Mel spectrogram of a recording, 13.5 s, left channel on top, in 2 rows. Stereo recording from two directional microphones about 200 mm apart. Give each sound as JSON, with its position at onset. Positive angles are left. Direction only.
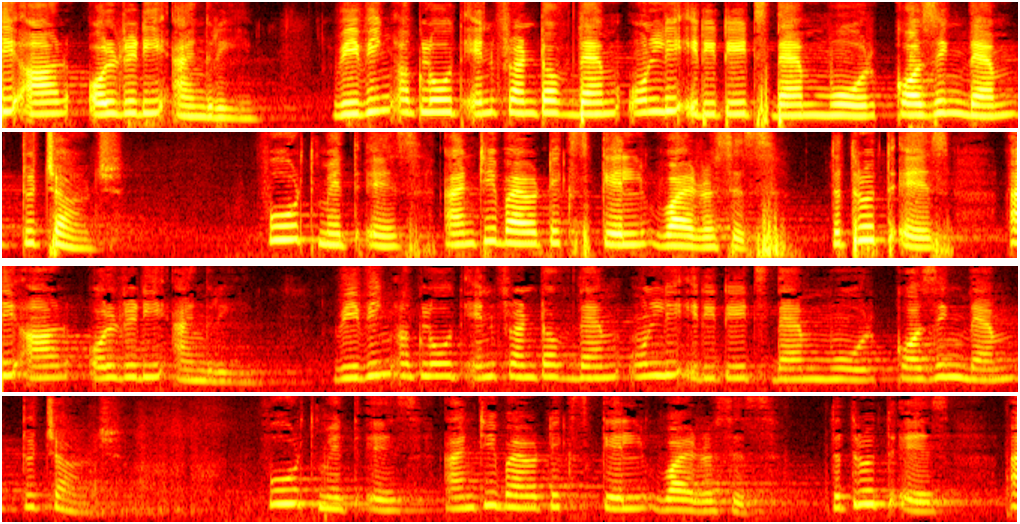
{"t": 0.0, "sound": "speech", "side_deg": 55}
{"t": 8.5, "sound": "speech", "side_deg": 55}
